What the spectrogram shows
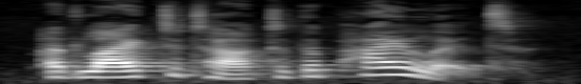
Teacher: the o in pilot becomes uh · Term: reduce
